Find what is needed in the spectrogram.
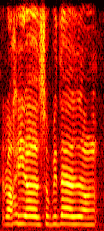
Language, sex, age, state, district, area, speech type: Odia, female, 18-30, Odisha, Khordha, rural, spontaneous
